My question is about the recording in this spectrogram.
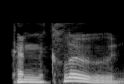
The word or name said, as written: concluding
